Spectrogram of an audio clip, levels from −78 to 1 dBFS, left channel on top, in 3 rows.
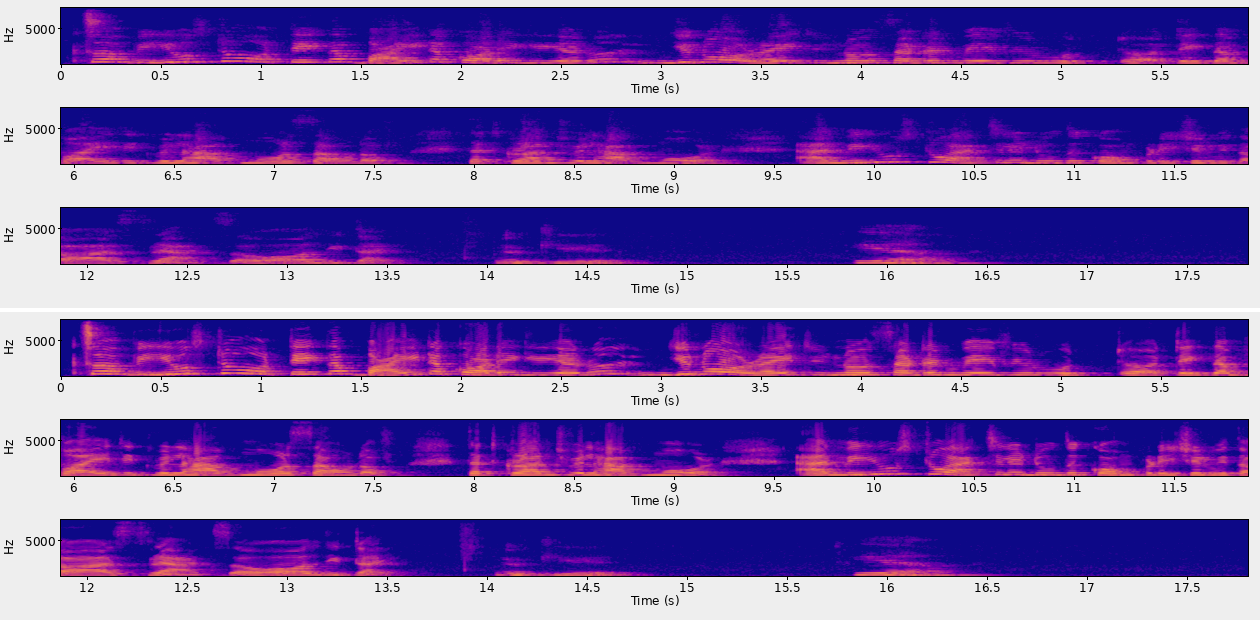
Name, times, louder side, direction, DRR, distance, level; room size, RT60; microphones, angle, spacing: voice 1, 0.1-13.6, right 5 dB, 90° right, 0.4 m, -30 dB
voice 2, 14.0-14.7 15.8-16.4, right 2 dB, 50° left, 1.7 m, -34 dB
3.9 x 3.2 x 2.4 m
head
